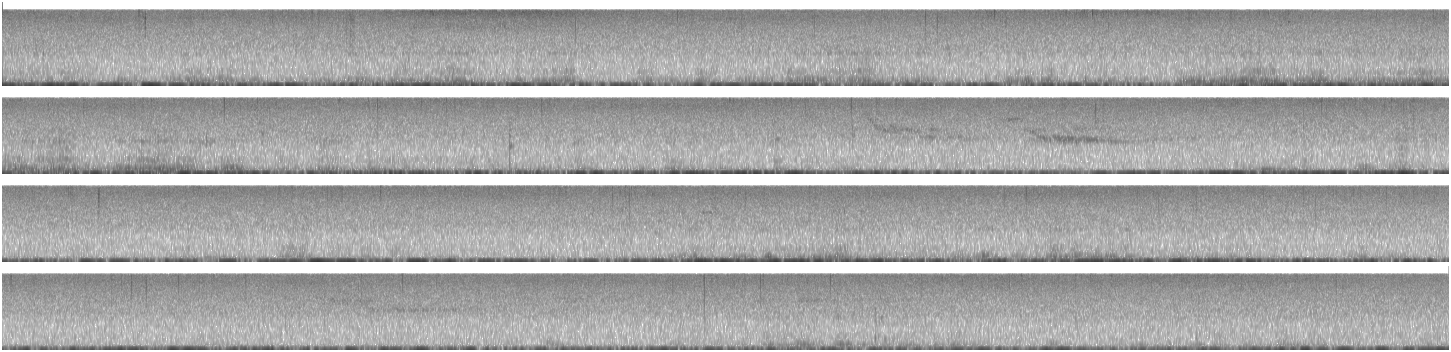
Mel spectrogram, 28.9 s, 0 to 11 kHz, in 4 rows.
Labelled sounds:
12.1	12.9	vessel noise, 1.3 to 3.4 kHz

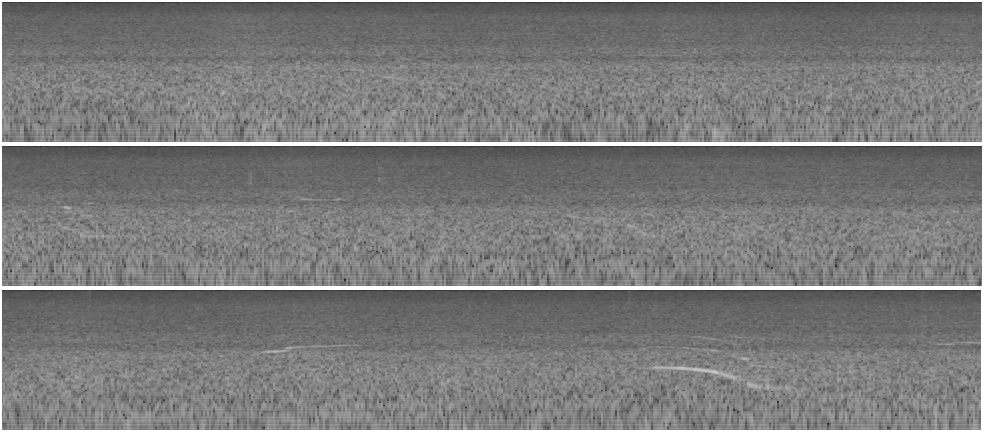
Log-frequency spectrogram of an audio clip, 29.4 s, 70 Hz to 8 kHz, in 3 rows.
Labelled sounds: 12.8	13.0	humpback whale, 1.2 to 1.4 kHz
22.1	23.1	humpback whale, 0.88 to 1.2 kHz
26.5	26.8	humpback whale, 1.4 to 1.7 kHz
28.9	29.3	humpback whale, 1.2 to 1.4 kHz

